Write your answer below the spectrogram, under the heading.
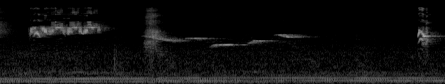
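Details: Oriental magpie-robin, kacer poci from Java, Indonesia, singing vigorously: a loud buzzy rattle, then clear whistled notes sliding down and holding steady, ending in a sharp high note over a faint low hum.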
